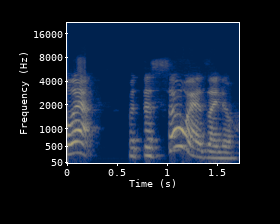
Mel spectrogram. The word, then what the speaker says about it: psoas: Have you heard of the PSOAS? Let alone, do you know how to spell it? It's kind of like the word possum, which is O-P-O-S-S-U-M.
